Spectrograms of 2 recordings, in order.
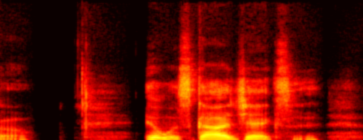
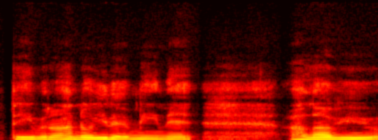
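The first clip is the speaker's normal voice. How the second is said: softer, gentle and loving; soft tender forgiveness; 8 dB quieter than usual. Retold or imitated. Girlfriend quietly tells boyfriend she loves him.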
